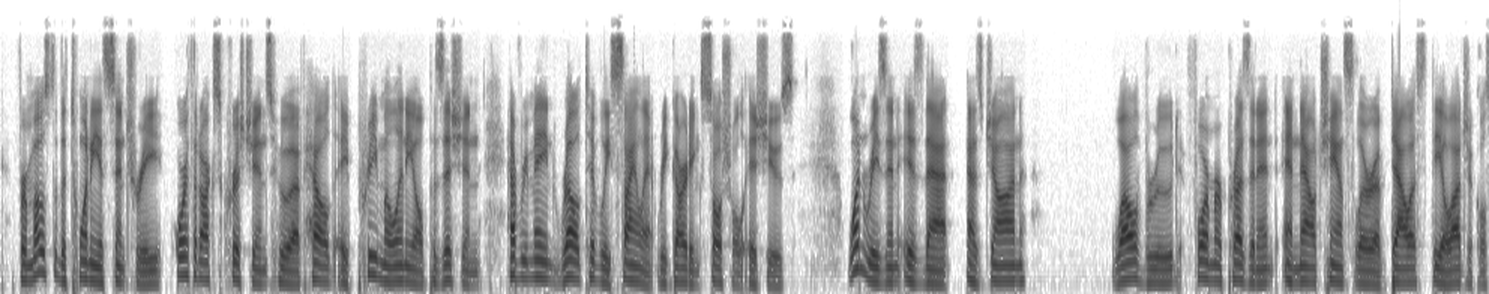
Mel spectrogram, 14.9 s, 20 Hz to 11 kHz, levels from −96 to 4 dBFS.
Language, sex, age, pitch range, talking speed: English, male, 40-59, 105-135 Hz, 145 wpm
